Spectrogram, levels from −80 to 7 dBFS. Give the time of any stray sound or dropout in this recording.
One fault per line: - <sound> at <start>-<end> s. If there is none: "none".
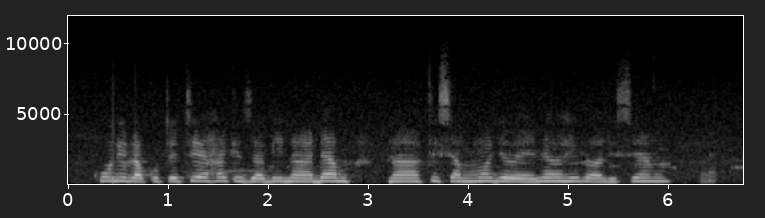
- laugh at 6.3-6.5 s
